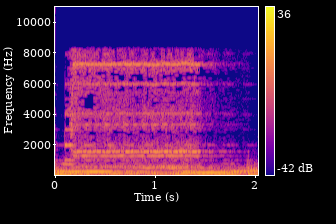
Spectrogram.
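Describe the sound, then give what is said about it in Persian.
Telephone ringing on a radio station's voicemail line, a loud, continuous electronic ring with a bright harmonic tone, sounding alone for about two seconds. “اول به صدای شنوندهی گوش میکنیم که صبح امروز از شهرستان ممسنی با پیامگیر رادیو فردا تماس گرفته است”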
